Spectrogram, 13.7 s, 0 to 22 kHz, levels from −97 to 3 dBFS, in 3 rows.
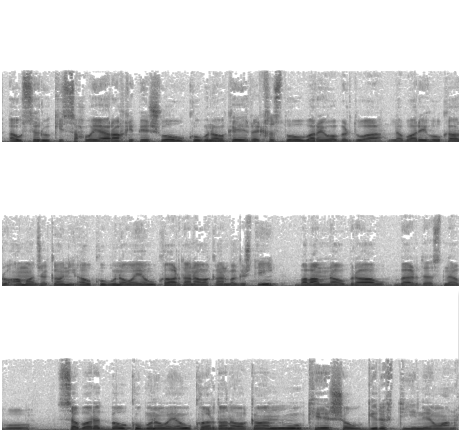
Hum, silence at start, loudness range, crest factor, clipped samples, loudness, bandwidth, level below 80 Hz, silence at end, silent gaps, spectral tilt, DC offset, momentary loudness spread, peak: none; 0 s; 3 LU; 16 dB; under 0.1%; -20 LUFS; 11.5 kHz; -38 dBFS; 0 s; none; -6.5 dB/octave; under 0.1%; 6 LU; -4 dBFS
